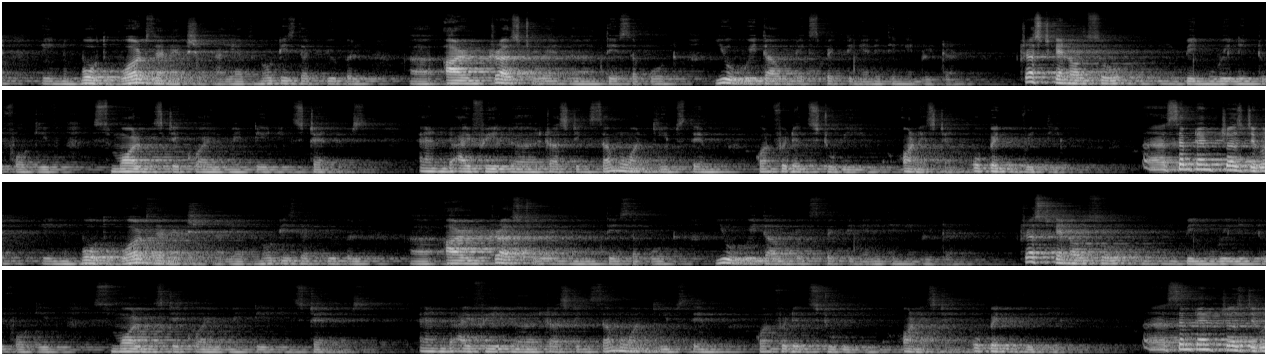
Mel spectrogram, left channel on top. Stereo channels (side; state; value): both; normal; correlation 0.46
